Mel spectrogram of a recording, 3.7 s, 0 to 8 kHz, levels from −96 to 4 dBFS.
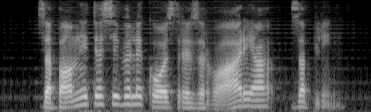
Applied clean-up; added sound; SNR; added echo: neural separator model SepFormer DNS4.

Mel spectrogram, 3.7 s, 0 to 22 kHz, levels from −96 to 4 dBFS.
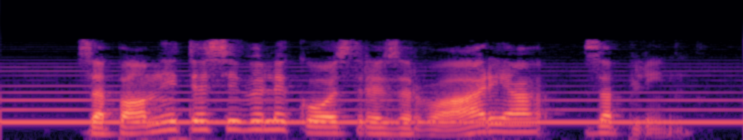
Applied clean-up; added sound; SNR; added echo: none; Wind instrument, woodwind instrument; 8 dB; none.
